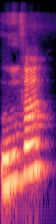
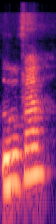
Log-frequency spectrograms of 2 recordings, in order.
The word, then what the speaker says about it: Ove: It looks like Ove. It's O-V-E, but I hear everybody pronouncing it Uwe.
